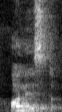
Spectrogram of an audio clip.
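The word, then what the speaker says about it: honest: Real pronunciation इसका क्या है, ऑनेस्ट, दैट मीन्स कि इसका करेक्ट प्रोनाउंसिएशन है ऑनेस्ट।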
